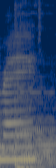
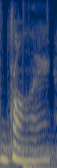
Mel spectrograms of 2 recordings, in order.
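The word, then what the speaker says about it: Rei: songs sung by Adachi Ray. so upset that's not pronounced rye. I don't know why I thought it was pronounced rye, but for a very long time I thought that name was pronounced rye.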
